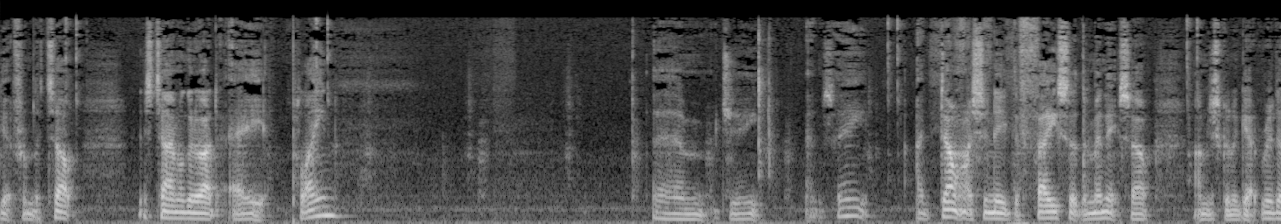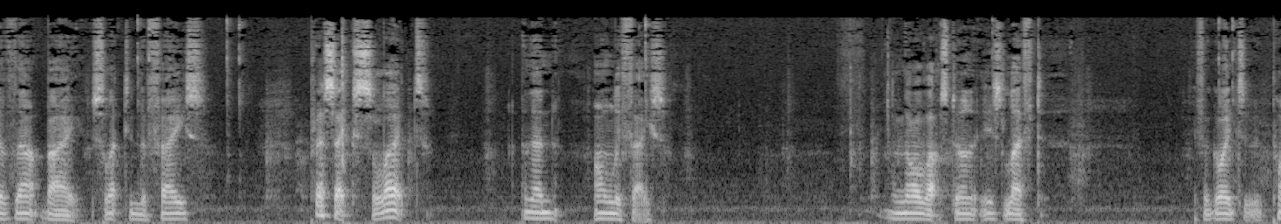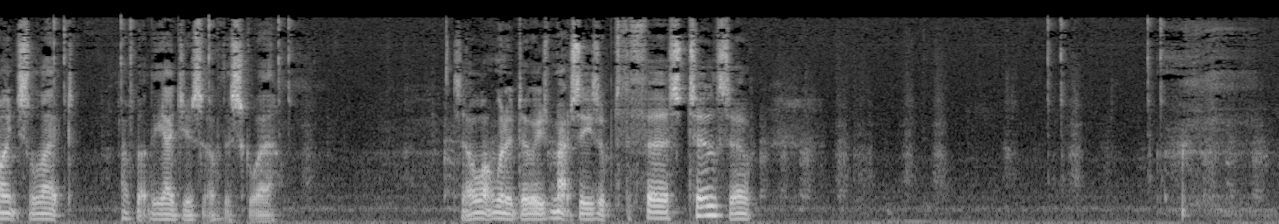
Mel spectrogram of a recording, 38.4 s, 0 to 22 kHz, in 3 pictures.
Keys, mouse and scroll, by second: 0.6 click, 3.3 click, 7.4 g, 8.8 click, 10.8 Tab, 11.8 click, 14.1 click, 15.0 click, 16.0 x, 19.1 click, 20.4 middle click, 20.5 middle click, 22.6 shift+middle click, 23.3 shift+middle click, 24.9 click, 26.1 click, 26.8 click, 27.5 click, 28.3 click, 36.0 click, 37.1 click.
